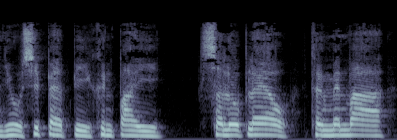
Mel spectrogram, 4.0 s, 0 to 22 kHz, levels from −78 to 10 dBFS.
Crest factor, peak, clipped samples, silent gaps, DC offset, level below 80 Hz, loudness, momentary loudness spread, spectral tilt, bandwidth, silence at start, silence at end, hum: 12 dB; -2 dBFS; under 0.1%; none; under 0.1%; -54 dBFS; -16 LUFS; 5 LU; -5 dB/octave; 11.5 kHz; 0 s; 0.15 s; none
